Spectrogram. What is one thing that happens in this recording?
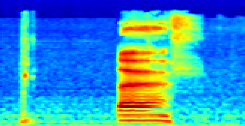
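A short electronic game tone sounds.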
